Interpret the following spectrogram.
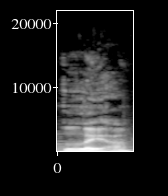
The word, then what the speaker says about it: Leja: According to Joel Leja, or Leah as is sometimes pronounced, assistant professor of astrophysics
